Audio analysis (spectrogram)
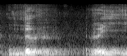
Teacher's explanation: posisi ro ujung lidah di bawah hidung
